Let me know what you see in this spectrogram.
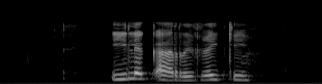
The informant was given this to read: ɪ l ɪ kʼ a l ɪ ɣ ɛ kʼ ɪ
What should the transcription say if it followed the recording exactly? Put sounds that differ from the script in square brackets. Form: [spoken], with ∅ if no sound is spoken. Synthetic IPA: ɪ l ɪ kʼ a [r] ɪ ɣ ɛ kʼ ɪ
